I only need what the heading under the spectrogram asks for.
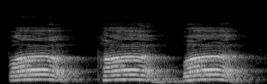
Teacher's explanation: दोनों ओठों का प्रयोग हो रहा है इसमें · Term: ओष्ठ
